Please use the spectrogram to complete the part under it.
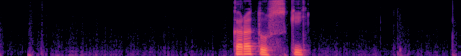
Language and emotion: Russian, neutral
